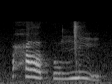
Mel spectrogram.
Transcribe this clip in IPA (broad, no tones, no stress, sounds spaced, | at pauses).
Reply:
ħ ʌ θ u ŋ͡ǀ i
